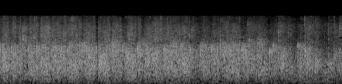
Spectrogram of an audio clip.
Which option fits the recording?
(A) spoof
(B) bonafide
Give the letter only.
B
